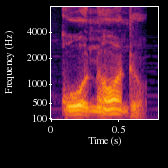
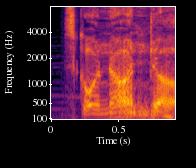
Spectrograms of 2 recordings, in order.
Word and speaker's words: Skonondo: You must call it like this. Skonondo. – Skonondo.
